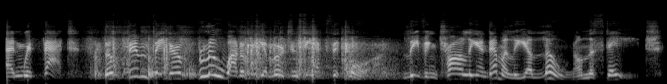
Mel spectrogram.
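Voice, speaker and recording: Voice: mid-range voice, animated, fairly quick, heavy background noise, natural voice. A narrator telling a radio drama story in a dramatic, storybook manner.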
